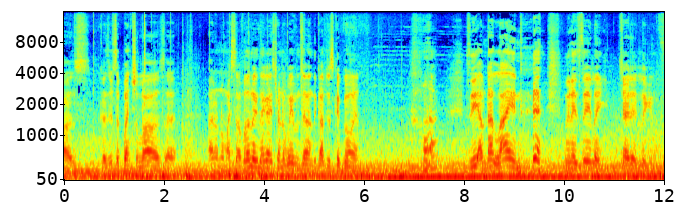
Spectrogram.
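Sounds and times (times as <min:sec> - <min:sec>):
car engine rumble: 0:00.0 - 0:12.0.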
